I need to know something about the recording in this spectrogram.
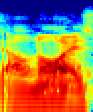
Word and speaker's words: Illinois: if you're you know not from there you mispronounce it's Illinois which maybe I'll call it that just cuz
